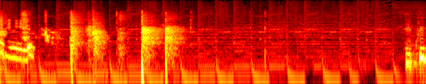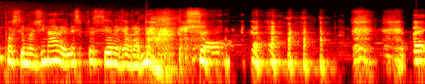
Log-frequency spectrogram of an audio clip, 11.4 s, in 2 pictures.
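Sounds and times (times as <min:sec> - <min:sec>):
speech: 0:00.0 - 0:00.6, 0:05.4 - 0:09.7, 0:11.2 - 0:11.3
hosts clapping hands in applause: 0:00.0 - 0:03.7
laughter: 0:07.6 - 0:10.3.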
